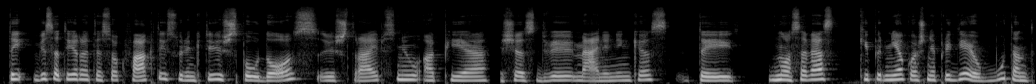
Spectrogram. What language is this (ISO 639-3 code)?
lit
